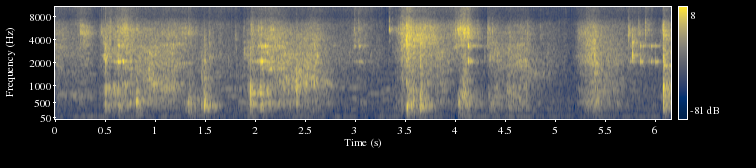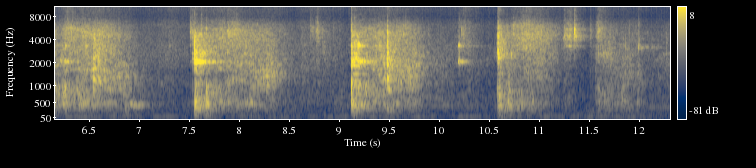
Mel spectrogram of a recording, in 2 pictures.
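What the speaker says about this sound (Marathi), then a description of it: "तर हे मुरमुरे पूर्ण इथे घालायचे आणि पटापट छान मिक्स करून घ्यायचं." Puffed rice is stirred into jaggery in a pan for murmura ladoo, making a series of rhythmic scraping and rustling strokes, roughly one every second, with soft clinks of the utensil against the pan.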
